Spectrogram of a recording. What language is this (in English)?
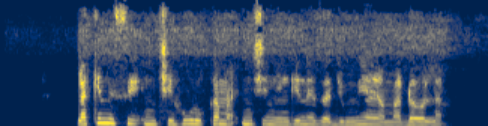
Swahili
